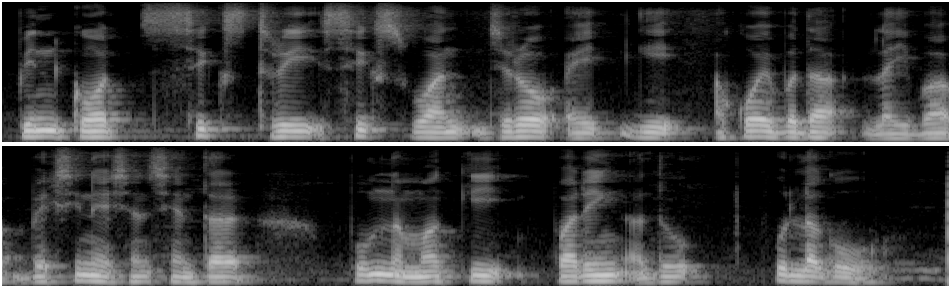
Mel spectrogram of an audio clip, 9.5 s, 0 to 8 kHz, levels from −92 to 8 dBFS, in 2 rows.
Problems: none marked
